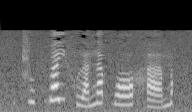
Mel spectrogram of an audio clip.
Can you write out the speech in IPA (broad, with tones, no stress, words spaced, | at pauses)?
t͡ɕu˦˥k̚ba˥˩j fɯ˩˦a̯na˥˩p̚wɔː˦˥ ha˩˦m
